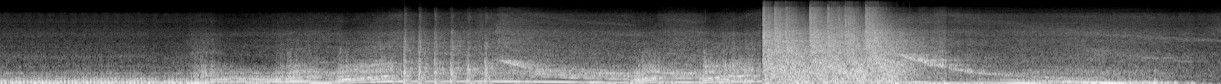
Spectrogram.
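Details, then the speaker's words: Dodge Stealth/3000GT VR4 with two-step and flame tune, fuel-cut launch limit adjusted: revs sweep under loose irregular metallic clatter and cracks, like a bad timing chain; engine later keeps dying, source unidentified. "I've never heard a car sound like that. It sounds like a three-wheeler with a bad timing chain."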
